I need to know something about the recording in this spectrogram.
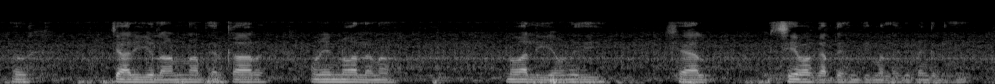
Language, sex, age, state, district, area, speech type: Dogri, male, 45-60, Jammu and Kashmir, Jammu, rural, spontaneous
